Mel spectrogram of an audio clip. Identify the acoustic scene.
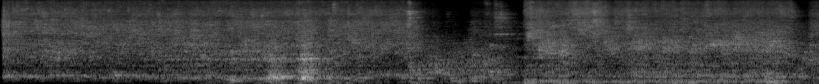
restroom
